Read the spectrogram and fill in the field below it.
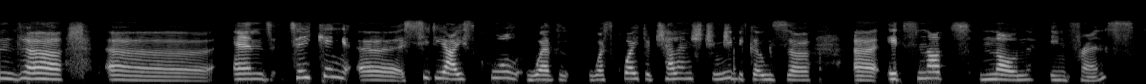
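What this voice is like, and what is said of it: French-accented English. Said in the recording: “I'm French, if my accent didn't betray me yet.”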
